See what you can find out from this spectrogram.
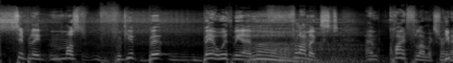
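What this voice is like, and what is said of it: Bad impression, posh British accent. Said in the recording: “terrible Hugh Grant performance impression ... He's British.”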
